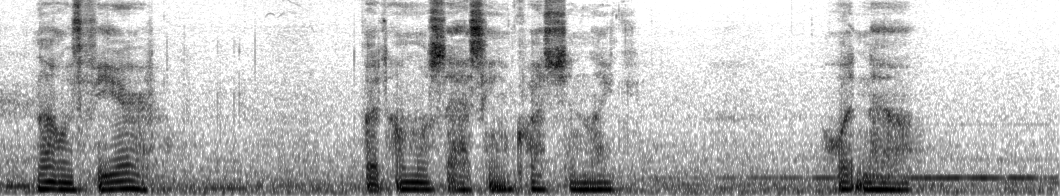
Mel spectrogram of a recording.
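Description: A man speaks softly and closely.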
